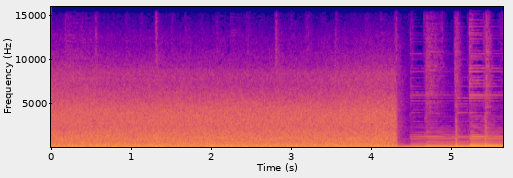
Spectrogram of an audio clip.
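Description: Burney Falls, a large waterfall, rushing as a steady dense noise. About four seconds in, it cuts off suddenly and background music begins.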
